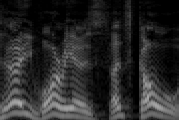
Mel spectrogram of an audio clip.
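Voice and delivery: put-on slow New York accent. Describing an actor's casting, imitating his voice: Robert Davi impression, New York accent. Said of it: "N-, New York, Brooklyn".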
